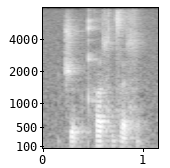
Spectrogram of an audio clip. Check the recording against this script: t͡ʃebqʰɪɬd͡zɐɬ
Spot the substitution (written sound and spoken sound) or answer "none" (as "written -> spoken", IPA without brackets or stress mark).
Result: ɪ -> ɨ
